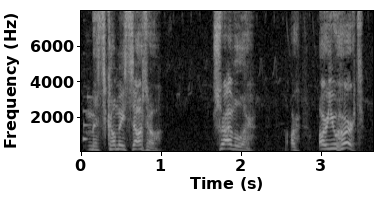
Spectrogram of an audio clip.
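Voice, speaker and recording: A man's voice: high-pitched, big pitch swings, normal speed, a bit bright, slightly rough, full character voice. A man voicing an anxious, stammering older merchant in a video game. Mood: worried. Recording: game music behind.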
